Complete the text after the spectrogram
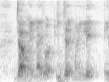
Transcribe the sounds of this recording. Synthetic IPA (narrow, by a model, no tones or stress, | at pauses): d͡ʒãmɛ̰̃najɡɔt̚ĩnd͡ʒɛt̚majlet̚ɛ̃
